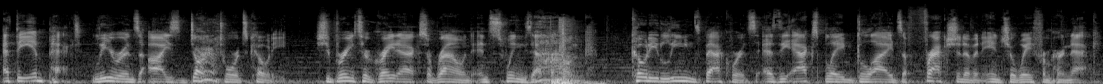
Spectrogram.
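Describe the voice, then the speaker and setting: A man's voice: mid-range voice, expressive, moderate pace, over music. A man narrating a scripted fantasy adventure as the storyteller of an audio drama. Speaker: narrator, game master.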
